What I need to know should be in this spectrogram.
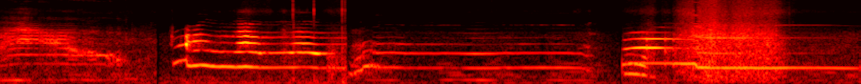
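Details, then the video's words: Domestic cat giving several drawn-out tonal meows, one opening with a rising pitch and then holding steady, another ending in a longer level wail, with a brief noisy rustling burst near the end. "Cat meows"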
